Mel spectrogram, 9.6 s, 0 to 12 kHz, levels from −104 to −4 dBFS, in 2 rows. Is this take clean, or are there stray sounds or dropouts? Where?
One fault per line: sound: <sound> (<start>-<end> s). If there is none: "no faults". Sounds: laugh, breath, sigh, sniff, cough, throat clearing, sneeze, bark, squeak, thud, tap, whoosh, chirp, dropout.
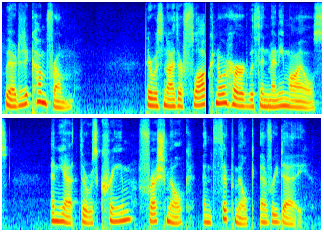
sound: dropout (3.0-3.1 s)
